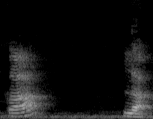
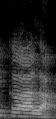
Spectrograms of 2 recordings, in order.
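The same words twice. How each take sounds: First: काला stretched very slowly, each syllable apart; slow and careful. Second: Said in the usual way. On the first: Shown as a demonstration. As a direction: draw काला out slowly for the class. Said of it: "धीरे से बोल रहे". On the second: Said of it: "इसमें ये जोर नहीं लगता है".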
